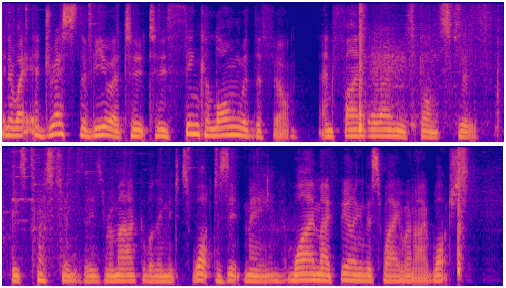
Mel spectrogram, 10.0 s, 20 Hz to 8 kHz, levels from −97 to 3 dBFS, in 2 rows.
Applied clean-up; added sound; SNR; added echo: neural mask model RNNoise.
